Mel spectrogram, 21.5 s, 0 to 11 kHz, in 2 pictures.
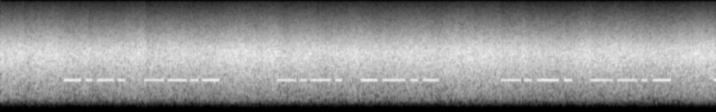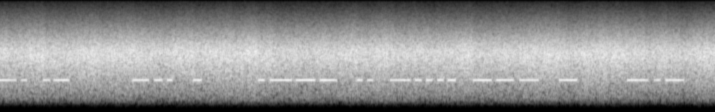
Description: Morse code, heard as a keyed tone, hand-sent with a straight key, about 14 wpm, 870 Hz, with heavy radio static. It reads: CQ CQ CQ NA DE JI6OT K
